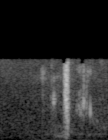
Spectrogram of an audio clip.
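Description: A few crisp crunches of someone chewing popcorn, one bite louder than the rest, spread irregularly over about a second against a quiet background with no talking.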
